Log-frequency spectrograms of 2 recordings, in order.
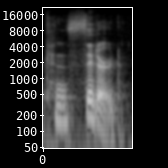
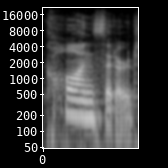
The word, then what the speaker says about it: considered: So instead of saying it like that, I said considered. So I put the stress on that first syllable and I then changed the sound. Instead of making it a schwa, I made it an ah.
